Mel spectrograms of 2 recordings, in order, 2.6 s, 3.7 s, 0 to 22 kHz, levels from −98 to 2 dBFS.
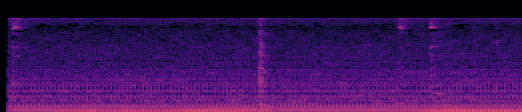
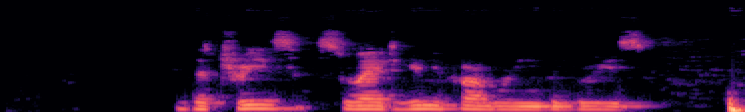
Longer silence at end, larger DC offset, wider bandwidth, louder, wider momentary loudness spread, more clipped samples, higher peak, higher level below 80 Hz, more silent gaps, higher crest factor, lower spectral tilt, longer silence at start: about the same, 0 s vs 0 s; neither; first, 11.5 kHz vs 6.8 kHz; second, -48 LUFS vs -27 LUFS; second, 4 LU vs 8 LU; neither; second, -30 dBFS vs -4 dBFS; second, -48 dBFS vs -34 dBFS; neither; second, 16 dB vs 22 dB; second, -5 dB/octave vs -8.5 dB/octave; second, 0.05 s vs 0.9 s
